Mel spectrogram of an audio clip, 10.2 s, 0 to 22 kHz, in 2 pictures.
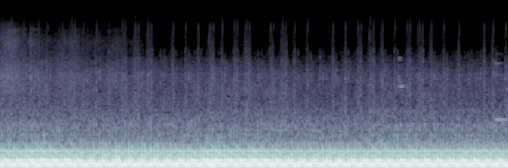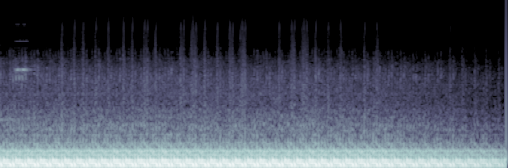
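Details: Subaru WRX STI V5 engine after the ticking was fixed: a smooth, low, even rumble with a steady beat and no ticking; the engine sounds healthy and settled.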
